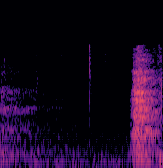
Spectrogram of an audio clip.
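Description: A man's exasperated sigh, a breathy exhale that fades away, then a breath drawn in near the end before he speaks again.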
